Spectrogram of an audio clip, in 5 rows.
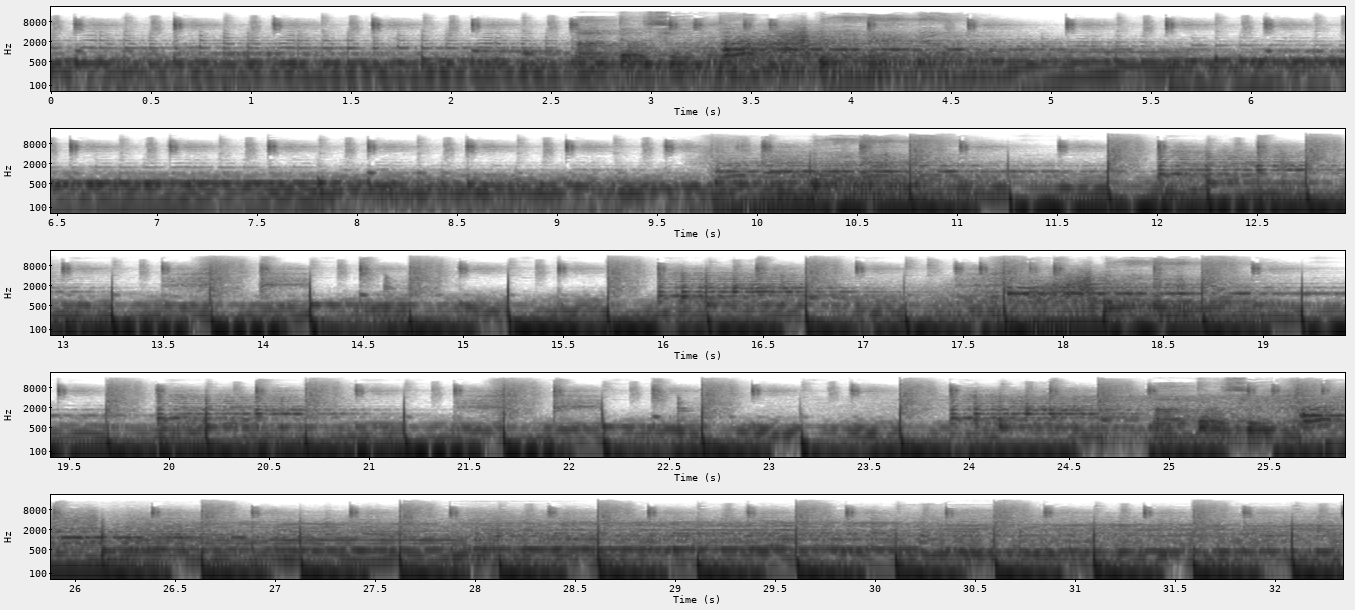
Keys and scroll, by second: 5.2 b, 5.5 space, 9.3 space, 10.0 space, 11.4 space, 11.9 space, 13.9 space, 16.0 space, 18.3 space, 23.3 space.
